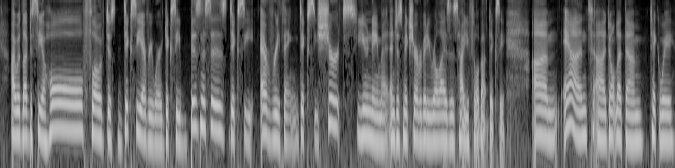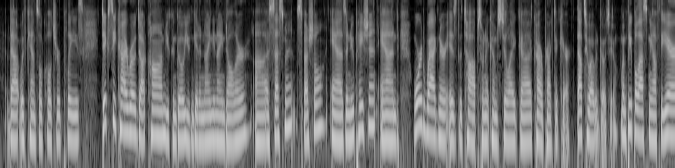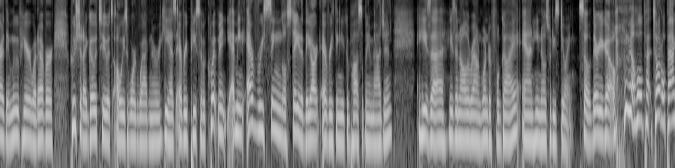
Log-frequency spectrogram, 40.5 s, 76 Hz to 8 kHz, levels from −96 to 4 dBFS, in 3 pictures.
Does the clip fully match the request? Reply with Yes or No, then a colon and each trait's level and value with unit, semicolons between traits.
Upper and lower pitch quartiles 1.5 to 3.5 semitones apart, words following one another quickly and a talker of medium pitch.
Yes: average, 3.0 semitones; fast, 215 wpm; medium, 170 Hz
